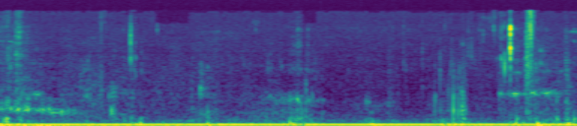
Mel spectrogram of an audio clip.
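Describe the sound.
Someone chews food coated in a spicy green sauce, making faint, irregular wet mouth and crunching sounds over a steady low hum.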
